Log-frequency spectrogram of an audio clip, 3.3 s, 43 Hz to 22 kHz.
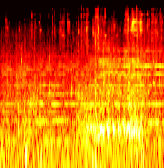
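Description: Hooves of several Arabian stallions being led on horseback in Red Dead Redemption 2 clop in a steady rhythm, moderately close, layered over game ambience with a brief whinny-like tone.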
